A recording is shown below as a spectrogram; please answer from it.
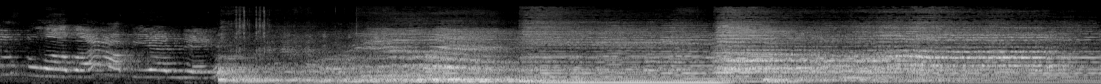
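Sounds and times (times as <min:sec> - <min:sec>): cast singing in chorus over music: 0:02.2 - 0:11.0.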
